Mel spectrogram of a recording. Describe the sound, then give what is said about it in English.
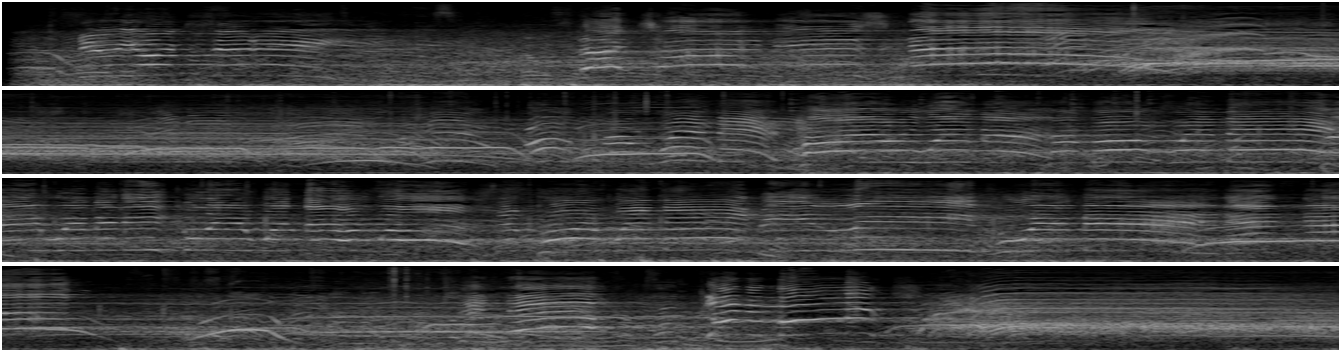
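A large crowd at the start of a street march in the cold, with dense overlapping voices, shouts and whoops rising over a steady, loud hubbub of chatter throughout. “Then the march started.”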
